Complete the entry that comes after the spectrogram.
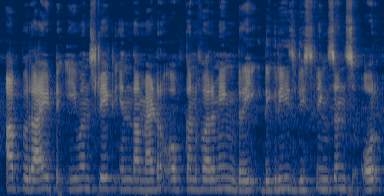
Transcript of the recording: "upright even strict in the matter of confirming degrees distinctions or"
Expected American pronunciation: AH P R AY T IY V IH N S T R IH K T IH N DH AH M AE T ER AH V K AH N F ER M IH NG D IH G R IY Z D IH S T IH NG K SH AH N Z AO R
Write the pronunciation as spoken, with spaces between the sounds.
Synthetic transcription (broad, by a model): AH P R AY T IY V IH N S T EH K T IH N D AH M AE T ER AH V K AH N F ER M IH NG D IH G R IY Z D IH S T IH NG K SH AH N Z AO R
